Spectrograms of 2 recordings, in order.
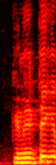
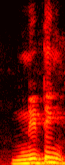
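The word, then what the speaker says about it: knitting: में आरही है बात इसमें के जो है ना साइलेंट रहता है इसको हमलोग किटिंग नहीं बल्कि टिंग पढ़ते हैं ठीक है इसमें बहुत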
